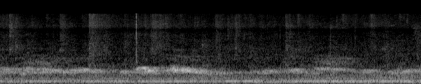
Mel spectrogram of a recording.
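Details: Seven-note ('bảy sị') cooing of a Thai black-spotted spotted dove: soft, husky coos that swell in the middle and trail away, accompanied by a steady mechanical hum.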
